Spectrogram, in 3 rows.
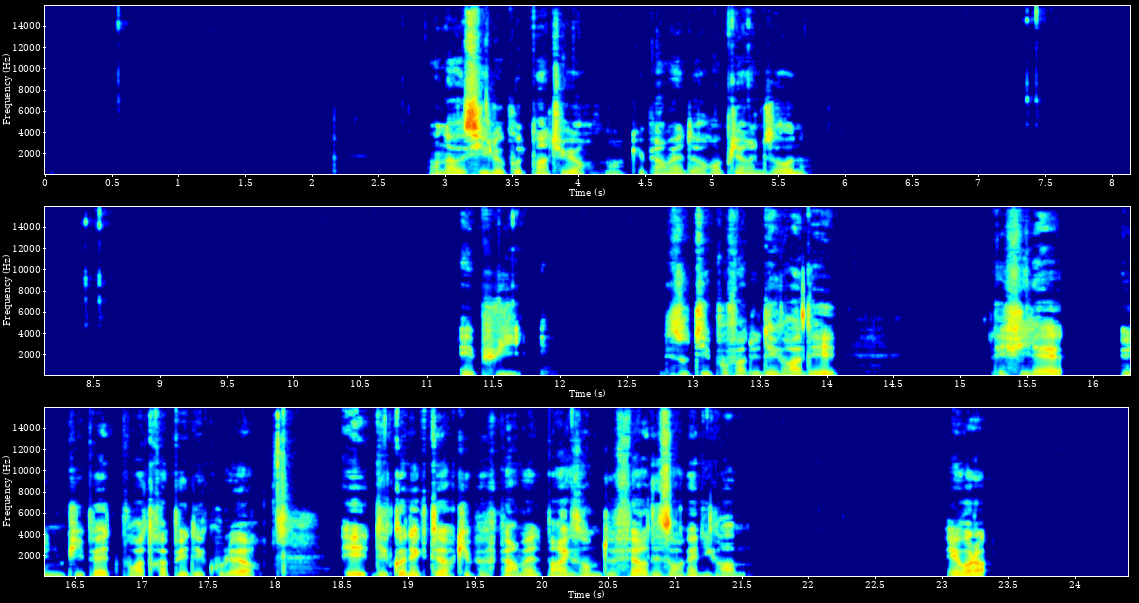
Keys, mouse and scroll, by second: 5.1 click, 7.3 click, 8.4 click, 11.4 click.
